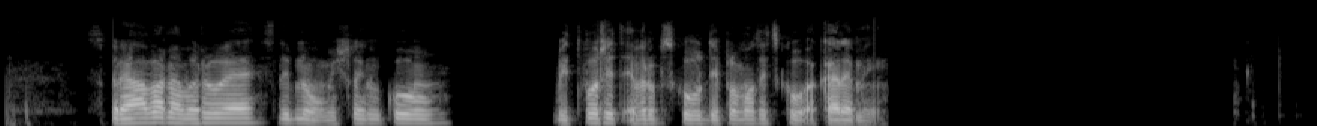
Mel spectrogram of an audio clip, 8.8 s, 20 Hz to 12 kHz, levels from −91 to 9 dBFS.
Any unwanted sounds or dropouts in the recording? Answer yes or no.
no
